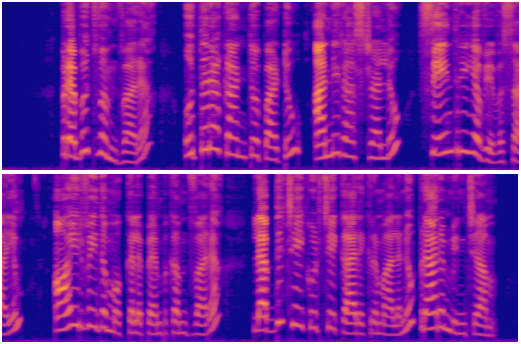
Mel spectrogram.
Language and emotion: Telugu, neutral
